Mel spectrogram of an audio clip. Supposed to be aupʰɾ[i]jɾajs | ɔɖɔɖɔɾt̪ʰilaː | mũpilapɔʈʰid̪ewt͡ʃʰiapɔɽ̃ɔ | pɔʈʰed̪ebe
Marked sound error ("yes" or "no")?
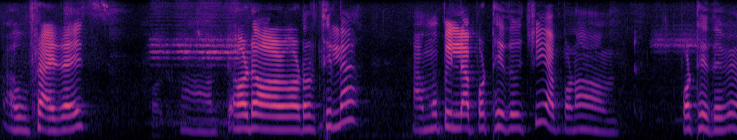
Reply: yes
